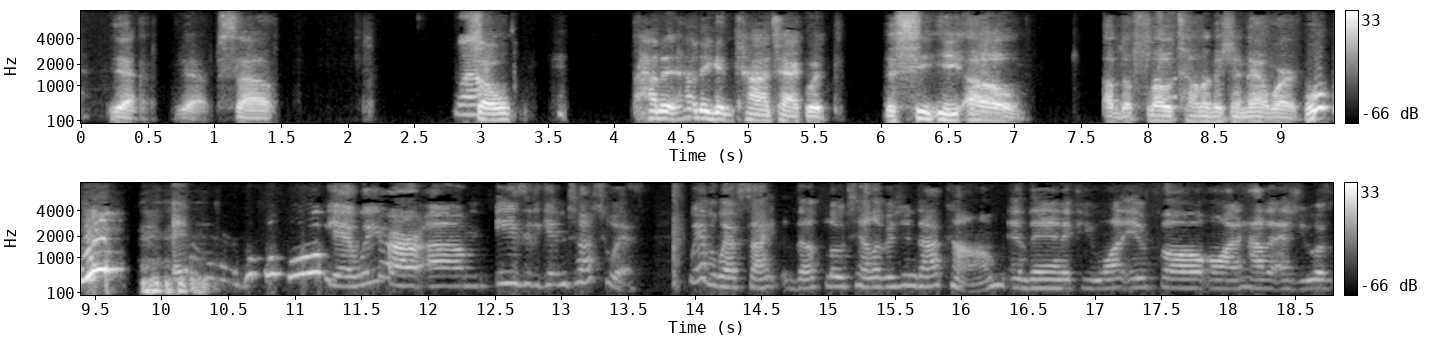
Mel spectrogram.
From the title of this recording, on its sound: Instagram Live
